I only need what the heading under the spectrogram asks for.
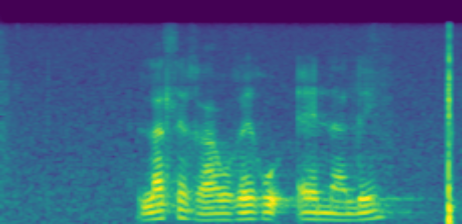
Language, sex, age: Northern Sotho, male, 19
